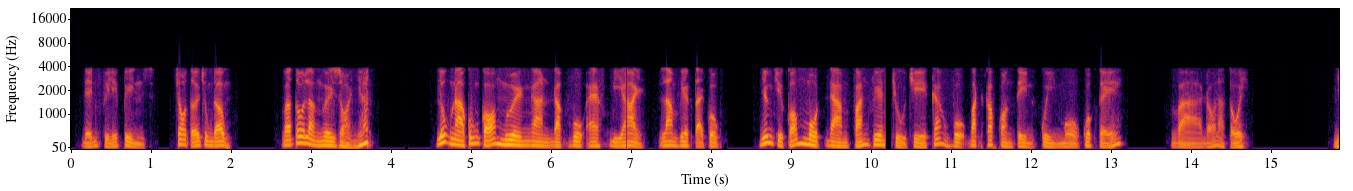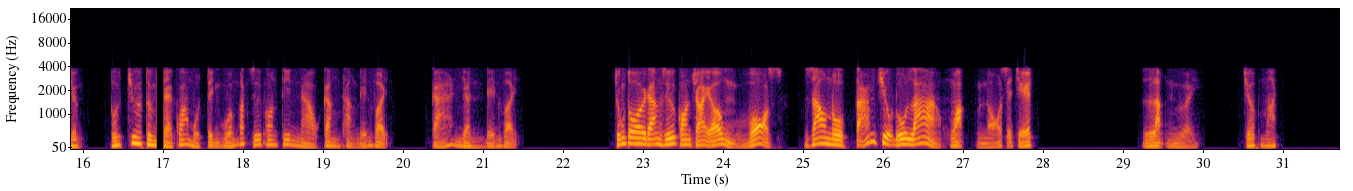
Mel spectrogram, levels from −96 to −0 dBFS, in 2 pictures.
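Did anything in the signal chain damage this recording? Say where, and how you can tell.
Yes. The damage is in the network stage: packet loss filled with silence. The speech drops to dead silence at 4.18–4.22 s, 6.94–6.96 s, 10.18–10.26 s and 16.92–17.02 s, gaps of 40, 20, 80 and 100 ms, each with hard edges. Every gap is a whole multiple of 20 ms, which points to 20 ms packets that never arrived. The receiver played silence instead of concealing them, across the telephone-band G.711 stream.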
